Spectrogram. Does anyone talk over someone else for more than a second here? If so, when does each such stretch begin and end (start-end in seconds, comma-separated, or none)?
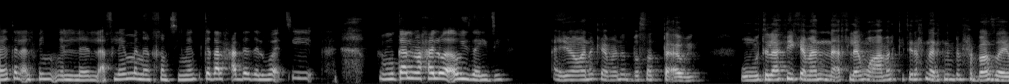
none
